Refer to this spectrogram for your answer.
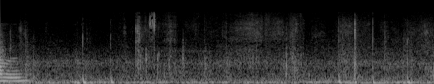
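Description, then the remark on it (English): Sheets of paper being shuffled and handled as someone gets another paper, with a few crisp rustles and soft crackles scattered irregularly over a low, steady background hum. “And let me get my other paper here.”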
